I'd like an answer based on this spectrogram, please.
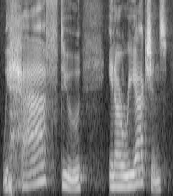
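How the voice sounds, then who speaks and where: A man preaching a conversational sermon, animated, with frequent restarts and repeated words. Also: on the high side, extremely slow. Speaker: pastor.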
